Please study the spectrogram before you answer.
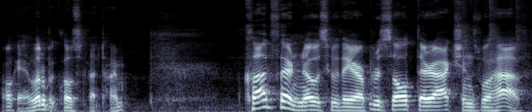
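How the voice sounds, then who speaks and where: A man's voice: mid-range voice, expressive, normal speed, fairly bright tone. A man reading a written piece aloud, sometimes stumbling over words and slipping into casual asides. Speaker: host reading a blog post aloud.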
